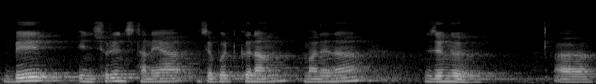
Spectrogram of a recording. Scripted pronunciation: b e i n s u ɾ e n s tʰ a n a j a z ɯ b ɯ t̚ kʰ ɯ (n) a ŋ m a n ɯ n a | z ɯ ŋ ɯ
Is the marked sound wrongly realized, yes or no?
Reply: no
